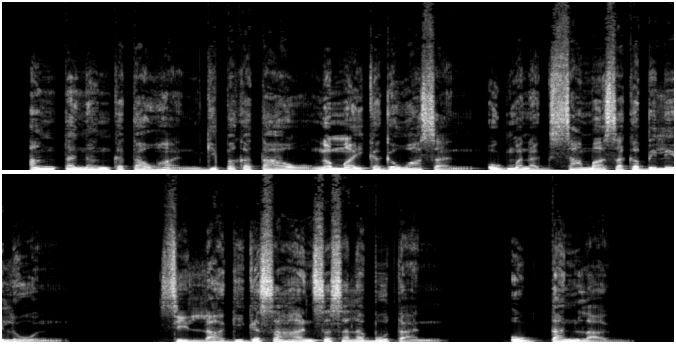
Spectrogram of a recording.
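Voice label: Cebuano male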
